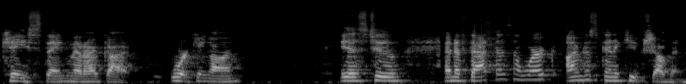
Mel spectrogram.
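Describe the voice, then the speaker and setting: A woman speaking at a fairly slow pace. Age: 60s. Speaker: bereaved widow sharing her story. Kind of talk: interview testimony. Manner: animated.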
